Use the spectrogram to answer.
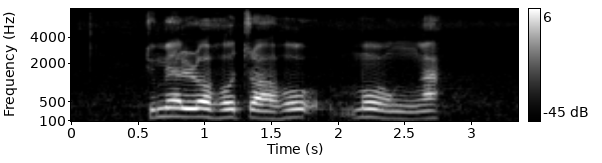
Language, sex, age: Southern Sotho, male, 24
